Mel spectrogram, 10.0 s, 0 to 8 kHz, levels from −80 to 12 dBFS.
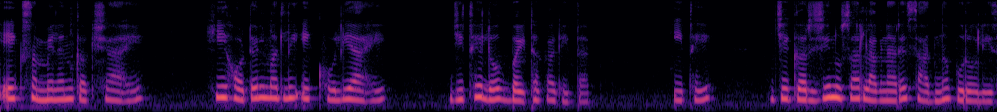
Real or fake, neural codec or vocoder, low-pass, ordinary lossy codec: real; none; none; none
